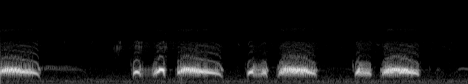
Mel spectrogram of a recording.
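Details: Spotted dove from a bird-trapping session using bare bait, dated 15 August 2020. It ends one coo, then gives three phrases of a brief two-part note followed by a drawn-out mellow coo. No other sounds.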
